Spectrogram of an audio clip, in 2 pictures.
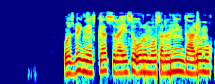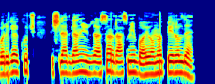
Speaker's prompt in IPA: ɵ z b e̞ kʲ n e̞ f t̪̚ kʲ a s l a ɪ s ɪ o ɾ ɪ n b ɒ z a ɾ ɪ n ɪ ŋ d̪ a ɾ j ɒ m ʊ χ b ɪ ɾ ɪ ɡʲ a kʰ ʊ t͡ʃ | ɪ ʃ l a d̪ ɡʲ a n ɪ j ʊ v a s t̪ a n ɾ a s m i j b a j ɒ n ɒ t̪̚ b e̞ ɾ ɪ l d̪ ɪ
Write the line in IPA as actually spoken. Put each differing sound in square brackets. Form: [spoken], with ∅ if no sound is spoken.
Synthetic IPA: ɵ z b e̞ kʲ n e̞ f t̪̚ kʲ a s [ɾ] a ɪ s ɪ o ɾ ɪ n b ɒ [s] a ɾ ɪ n ɪ ŋ d̪ a ɾ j ɒ m ʊ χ b ɪ ɾ ɪ ɡʲ a kʰ ʊ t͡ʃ | ɪ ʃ l a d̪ ɡʲ a n ɪ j ʊ [z] a s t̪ a n ɾ a s m i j b a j ɒ n ɒ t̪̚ b e̞ ɾ ɪ l d̪ ɪ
